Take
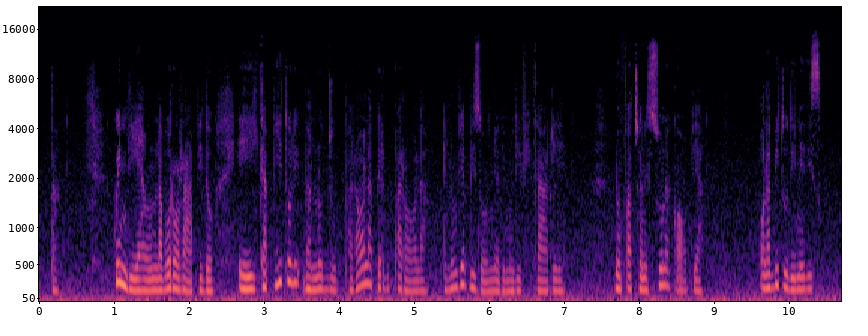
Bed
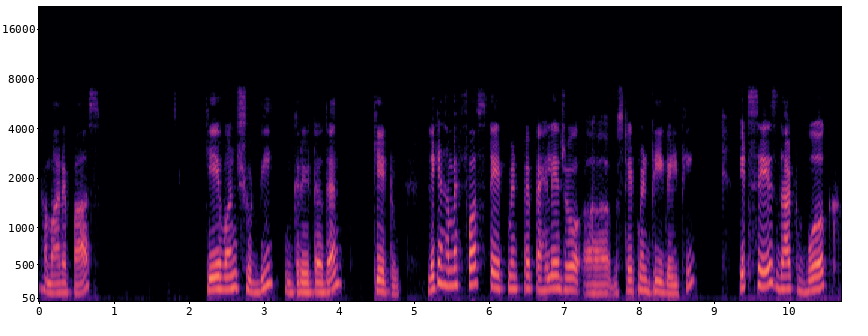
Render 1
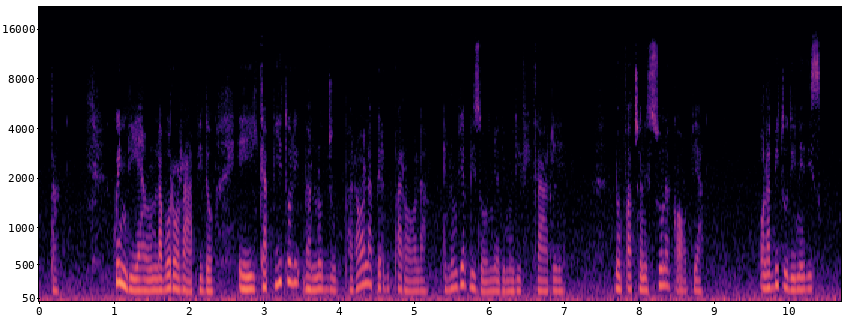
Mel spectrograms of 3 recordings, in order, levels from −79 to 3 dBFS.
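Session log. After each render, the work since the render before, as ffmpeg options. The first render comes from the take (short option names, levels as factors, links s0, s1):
-af "afftdn=nr=6:nf=-45"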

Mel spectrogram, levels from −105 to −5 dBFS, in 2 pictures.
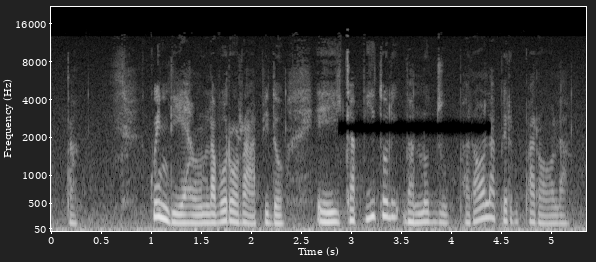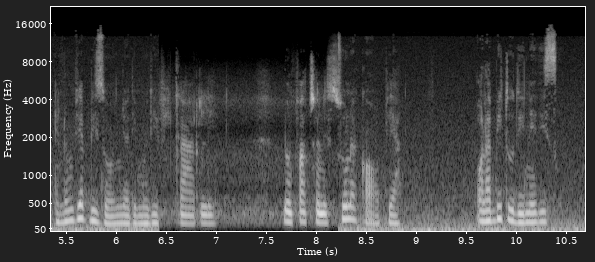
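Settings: -filter_complex "[0:a]asettb=1/sr,asplit=3[s0][s1][s2];[s0]atrim=end=2.864[s3];[s1]atrim=start=2.86:end=4.4,asetpts=PTS-STARTPTS,afade=t=in:d=0.004:c=qsin,afade=t=out:st=1.536:d=0.004:c=qsin,asuperstop=centerf=2400:order=8:qfactor=2.5[s4];[s2]atrim=start=4.396[s5];[s3][s4]acrossfade=d=0.004:c1=hsin:c2=qsin[s6];[s6][s5]acrossfade=d=0.004:c1=qsin:c2=hsin,asettb=1/sr,asplit=3[s7][s8][s9];[s7]atrim=end=6.424[s10];[s8]atrim=start=6.42:end=8.22,asetpts=PTS-STARTPTS,afade=t=in:d=0.004:c=qsin,afade=t=out:st=1.796:d=0.004:c=qsin,highpass=f=190:w=0.5412,highpass=f=190:w=1.3066,equalizer=f=210:t=q:w=4:g=-5,equalizer=f=320:t=q:w=4:g=7,equalizer=f=730:t=q:w=4:g=-9,equalizer=f=1400:t=q:w=4:g=4,equalizer=f=2300:t=q:w=4:g=-10,equalizer=f=3900:t=q:w=4:g=8,lowpass=f=6100:w=0.5412,lowpass=f=6100:w=1.3066[s11];[s9]atrim=start=8.216[s12];[s10][s11]acrossfade=d=0.004:c1=hsin:c2=qsin[s13];[s13][s12]acrossfade=d=0.004:c1=qsin:c2=hsin"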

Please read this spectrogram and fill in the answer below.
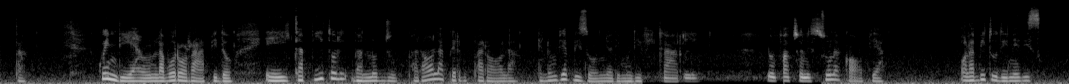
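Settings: -filter_complex "[0:a]asettb=1/sr,asplit=3[s0][s1][s2];[s0]atrim=end=6.844[s3];[s1]atrim=start=6.84:end=7.84,asetpts=PTS-STARTPTS,afade=t=in:d=0.004:c=qsin,afade=t=out:st=0.996:d=0.004:c=qsin,highpass=f=200:w=0.5412,highpass=f=200:w=1.3066[s4];[s2]atrim=start=7.836[s5];[s3][s4]acrossfade=d=0.004:c1=hsin:c2=qsin[s6];[s6][s5]acrossfade=d=0.004:c1=qsin:c2=hsin"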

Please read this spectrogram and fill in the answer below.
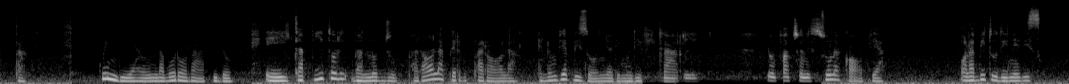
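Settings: -filter_complex "[0:a]asettb=1/sr,asplit=3[s0][s1][s2];[s0]atrim=end=0.714[s3];[s1]atrim=start=0.71:end=2.52,asetpts=PTS-STARTPTS,afade=t=in:d=0.004:c=qsin,afade=t=out:st=1.806:d=0.004:c=qsin,bandpass=f=210:t=q:w=1.1[s4];[s2]atrim=start=2.516[s5];[s3][s4]acrossfade=d=0.004:c1=hsin:c2=qsin[s6];[s6][s5]acrossfade=d=0.004:c1=qsin:c2=hsin,asettb=1/sr,asplit=3[s7][s8][s9];[s7]atrim=end=6.754[s10];[s8]atrim=start=6.75:end=8.14,asetpts=PTS-STARTPTS,afade=t=in:d=0.004:c=qsin,afade=t=out:st=1.386:d=0.004:c=qsin,lowshelf=f=230:g=-12[s11];[s9]atrim=start=8.136[s12];[s10][s11]acrossfade=d=0.004:c1=hsin:c2=qsin[s13];[s13][s12]acrossfade=d=0.004:c1=qsin:c2=hsin"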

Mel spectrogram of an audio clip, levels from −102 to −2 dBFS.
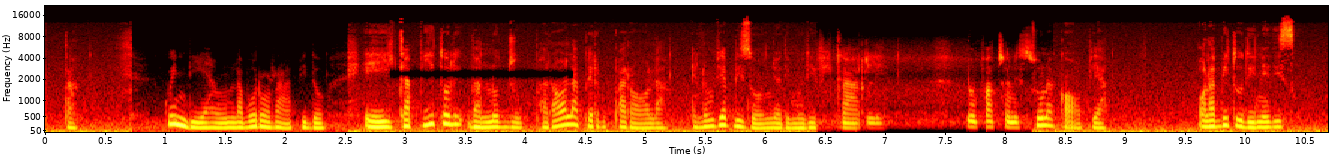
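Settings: -filter_complex "[0:a]asettb=1/sr,asplit=3[s0][s1][s2];[s0]atrim=end=7.704[s3];[s1]atrim=start=7.7:end=8.4,asetpts=PTS-STARTPTS,afade=t=in:d=0.004:c=qsin,afade=t=out:st=0.696:d=0.004:c=qsin,lowpass=f=1800:p=1[s4];[s2]atrim=start=8.396[s5];[s3][s4]acrossfade=d=0.004:c1=hsin:c2=qsin[s6];[s6][s5]acrossfade=d=0.004:c1=qsin:c2=hsin"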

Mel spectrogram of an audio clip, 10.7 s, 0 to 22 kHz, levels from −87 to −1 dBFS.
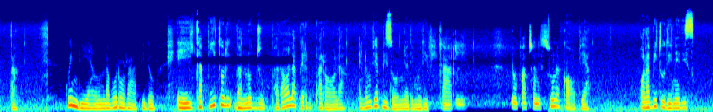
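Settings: -af "highpass=f=76:w=0.5412,highpass=f=76:w=1.3066,equalizer=f=7600:t=o:w=0.86:g=14"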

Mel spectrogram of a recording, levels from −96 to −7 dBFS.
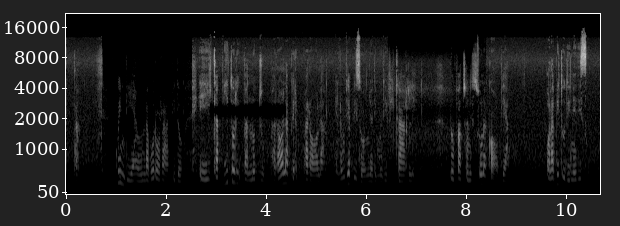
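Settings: -af "highpass=f=760:w=0.5412,highpass=f=760:w=1.3066,aderivative"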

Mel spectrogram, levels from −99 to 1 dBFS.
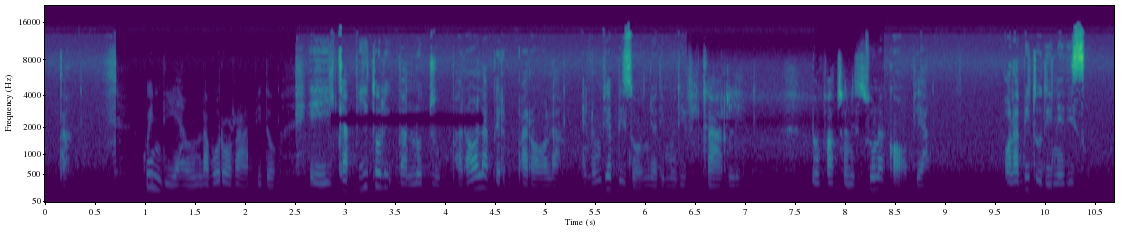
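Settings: -af "equalizer=f=14000:w=3.3:g=8"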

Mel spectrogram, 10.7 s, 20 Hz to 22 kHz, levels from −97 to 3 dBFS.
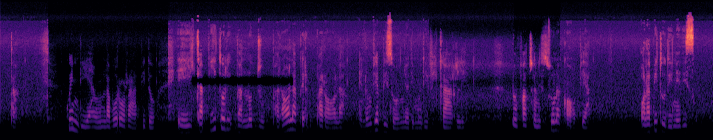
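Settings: -af "volume=2.82,alimiter=limit=0.891:level=0:latency=1"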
